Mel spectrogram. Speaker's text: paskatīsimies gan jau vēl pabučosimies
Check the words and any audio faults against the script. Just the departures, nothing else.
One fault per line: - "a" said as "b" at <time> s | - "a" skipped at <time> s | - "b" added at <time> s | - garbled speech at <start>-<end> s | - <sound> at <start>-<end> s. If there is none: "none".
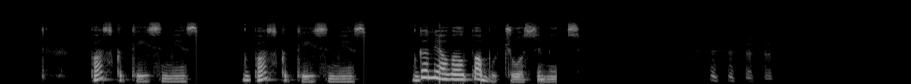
- "paskatīsimies" added at 2.6 s
- dropout at 5.6-5.7 s
- laugh at 6.9-7.8 s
